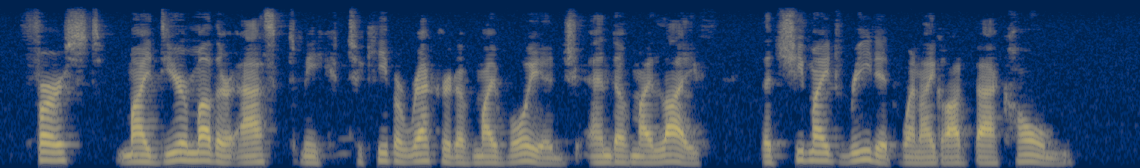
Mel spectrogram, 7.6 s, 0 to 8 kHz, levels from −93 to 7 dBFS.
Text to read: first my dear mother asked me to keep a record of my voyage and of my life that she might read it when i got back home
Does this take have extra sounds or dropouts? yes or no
no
